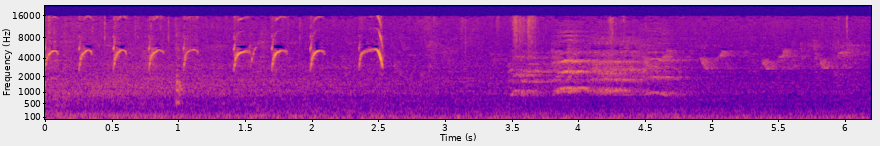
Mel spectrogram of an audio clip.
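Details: Newly hatched white, black-tailed bantam chicks walking about. A run of high, clear, downward-arching peeps repeats about three per second, then a lower, harmonic drawn-out call follows, over a steady low rumble.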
